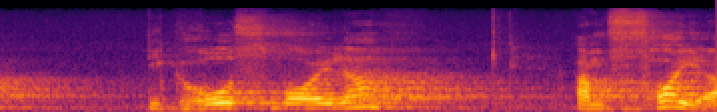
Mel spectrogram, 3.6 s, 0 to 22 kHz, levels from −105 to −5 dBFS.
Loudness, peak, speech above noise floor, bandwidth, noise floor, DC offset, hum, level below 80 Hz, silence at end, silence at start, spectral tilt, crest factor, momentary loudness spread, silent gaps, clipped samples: -23 LUFS; -6 dBFS; 27 dB; 15.5 kHz; -49 dBFS; under 0.1%; none; -68 dBFS; 0 s; 0 s; -5.5 dB/octave; 18 dB; 20 LU; none; under 0.1%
